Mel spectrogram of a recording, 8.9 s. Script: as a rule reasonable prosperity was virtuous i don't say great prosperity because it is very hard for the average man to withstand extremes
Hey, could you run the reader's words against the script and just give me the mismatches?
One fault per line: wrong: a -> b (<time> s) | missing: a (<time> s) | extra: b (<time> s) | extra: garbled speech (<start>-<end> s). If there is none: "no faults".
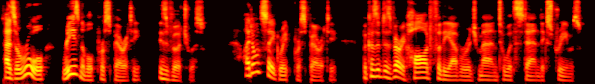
wrong: was -> is (2.4 s)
